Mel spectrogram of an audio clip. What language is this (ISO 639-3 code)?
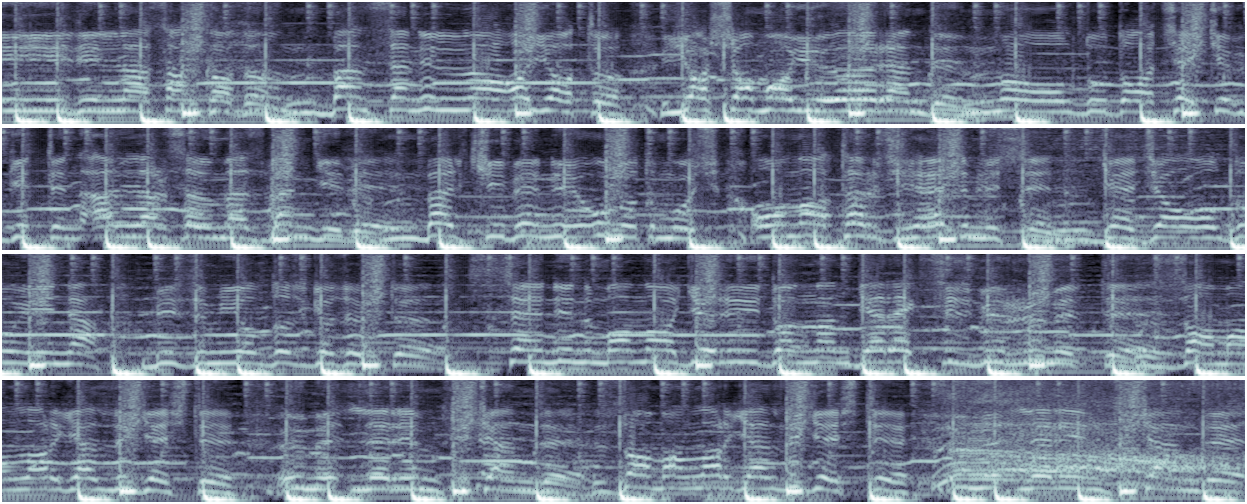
por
